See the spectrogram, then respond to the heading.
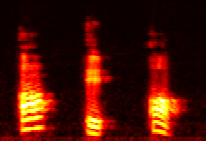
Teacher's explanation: la voyelle a est la voyelle la plus ouverte de la langue française c'est une voyelle antérieure c'est-à-dire que la langue est en avant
